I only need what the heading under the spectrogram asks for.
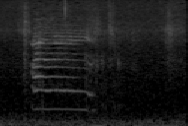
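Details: Pet cat inside a house after midnight, seemingly asking for better food or to be let out, giving one clear tonal meow about half a second long that holds level, then slides down at the end, over a quiet low room hum.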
